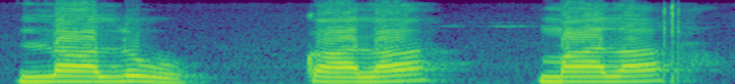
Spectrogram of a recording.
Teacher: ल का उच्चारण करते समय जीभ के दोनों तरफ से वायु का निष्कासन होता है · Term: पार्श्विक व्यंजन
